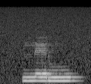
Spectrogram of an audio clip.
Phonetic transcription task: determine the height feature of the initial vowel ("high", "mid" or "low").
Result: mid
